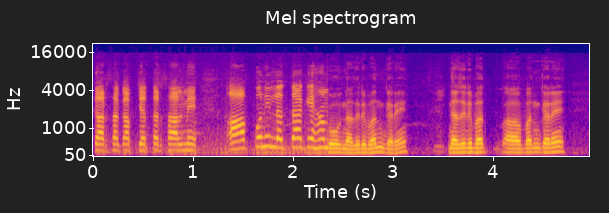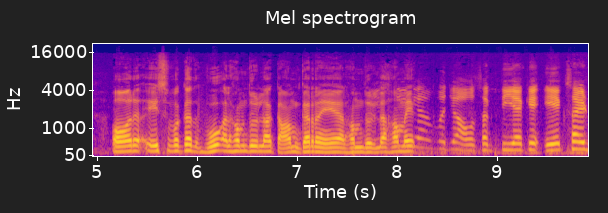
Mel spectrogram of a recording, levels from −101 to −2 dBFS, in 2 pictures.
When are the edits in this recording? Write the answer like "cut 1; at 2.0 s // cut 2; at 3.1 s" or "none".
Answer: cut 1; at 2.3 s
